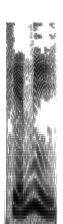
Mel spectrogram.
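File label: "甜蜜", Mandarin Chinese; chinese-flashcards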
